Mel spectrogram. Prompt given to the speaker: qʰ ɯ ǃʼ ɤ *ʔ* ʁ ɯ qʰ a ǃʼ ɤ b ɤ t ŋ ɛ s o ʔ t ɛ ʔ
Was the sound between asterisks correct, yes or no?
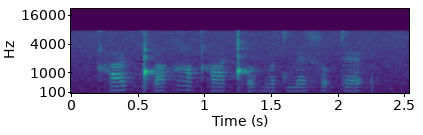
no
